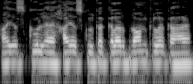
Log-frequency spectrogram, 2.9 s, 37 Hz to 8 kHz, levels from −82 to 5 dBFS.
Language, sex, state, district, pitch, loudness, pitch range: Hindi, male, Bihar, Gaya, 145 Hz, -17 LUFS, 140-145 Hz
